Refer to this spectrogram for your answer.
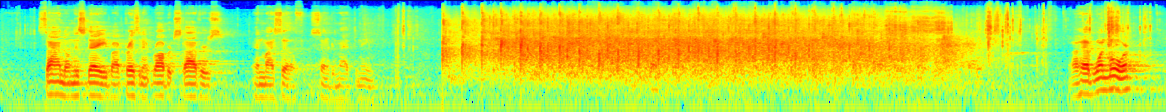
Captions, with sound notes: Signed on this day by President Robert Stivers, and myself, Senator Matt Deneen. (attendees applauding) I have one more.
